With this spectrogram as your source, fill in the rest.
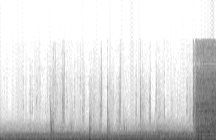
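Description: Quick footsteps patter across a hard stone floor.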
